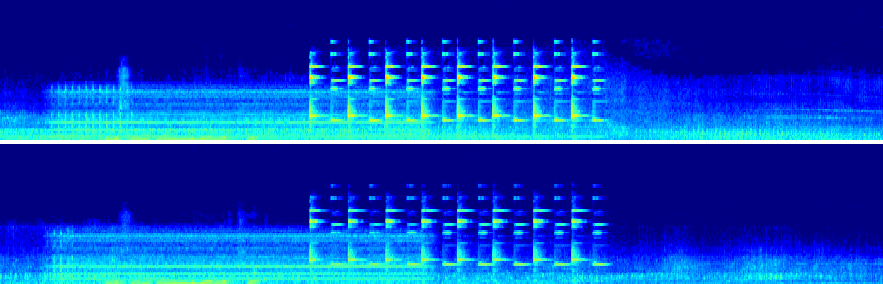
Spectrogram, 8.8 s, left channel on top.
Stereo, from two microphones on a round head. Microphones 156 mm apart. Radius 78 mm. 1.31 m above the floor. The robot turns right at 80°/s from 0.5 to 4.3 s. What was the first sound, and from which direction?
A woman speaking, 95° left.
